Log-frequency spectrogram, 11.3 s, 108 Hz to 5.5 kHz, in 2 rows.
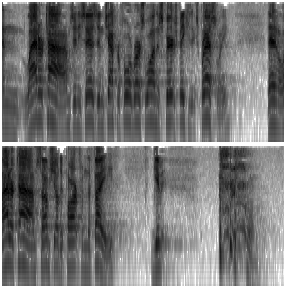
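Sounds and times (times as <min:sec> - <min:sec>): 
speech: 0:00.0 - 0:04.6, 0:05.3 - 0:08.0, 0:08.6 - 0:09.0, 0:10.0 - 0:10.8
person coughing at a microphone during a sermon: 0:10.0 - 0:10.9.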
